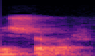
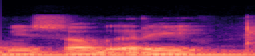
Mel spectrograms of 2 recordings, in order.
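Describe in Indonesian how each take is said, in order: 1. Kata terakhir berakhir dengan konsonan. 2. Kata terakhir berakhir dengan vokal tambahan.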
